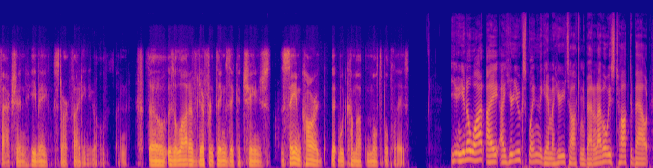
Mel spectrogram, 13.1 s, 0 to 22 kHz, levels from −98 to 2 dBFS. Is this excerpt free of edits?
yes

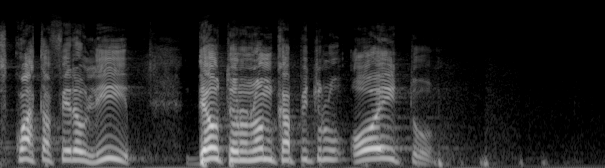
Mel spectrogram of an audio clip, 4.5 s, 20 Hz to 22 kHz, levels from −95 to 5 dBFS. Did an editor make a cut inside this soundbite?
no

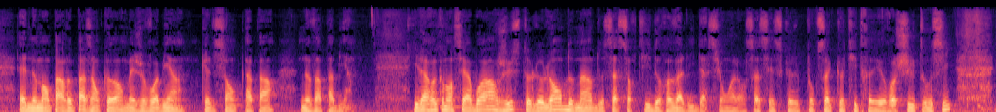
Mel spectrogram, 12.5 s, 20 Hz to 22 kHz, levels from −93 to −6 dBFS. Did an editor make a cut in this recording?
yes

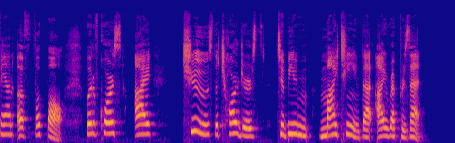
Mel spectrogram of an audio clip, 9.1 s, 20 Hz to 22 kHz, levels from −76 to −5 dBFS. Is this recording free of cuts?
yes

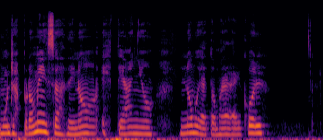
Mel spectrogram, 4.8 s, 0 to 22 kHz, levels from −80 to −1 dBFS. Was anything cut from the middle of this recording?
no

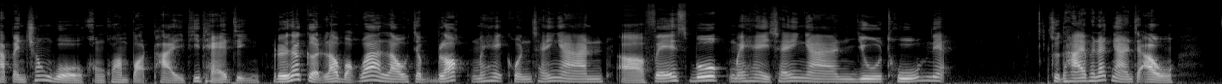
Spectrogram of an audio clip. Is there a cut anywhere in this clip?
yes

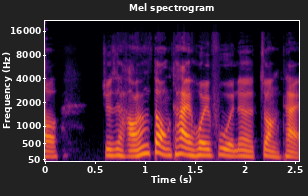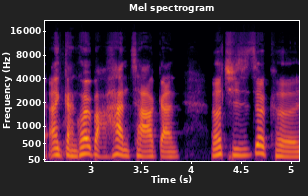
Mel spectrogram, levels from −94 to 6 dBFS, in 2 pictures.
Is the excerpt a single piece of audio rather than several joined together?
yes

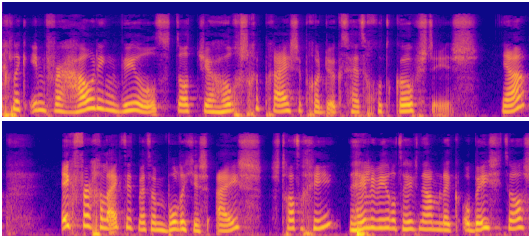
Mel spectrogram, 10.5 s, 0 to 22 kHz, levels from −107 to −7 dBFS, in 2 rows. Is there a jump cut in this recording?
yes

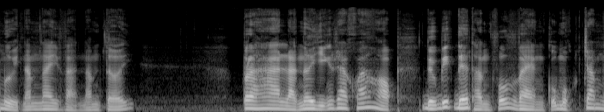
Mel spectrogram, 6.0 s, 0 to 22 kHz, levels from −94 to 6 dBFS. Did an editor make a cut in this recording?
yes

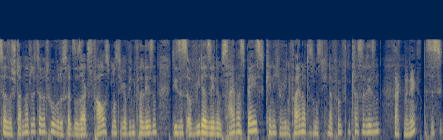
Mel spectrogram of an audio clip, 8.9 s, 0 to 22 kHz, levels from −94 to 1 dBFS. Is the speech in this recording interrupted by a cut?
no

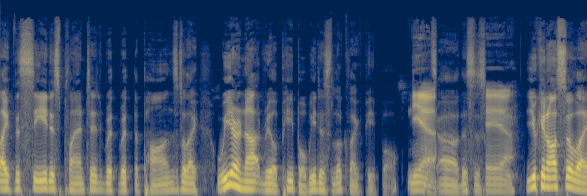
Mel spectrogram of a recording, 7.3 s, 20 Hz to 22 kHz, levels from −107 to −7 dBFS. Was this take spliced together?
yes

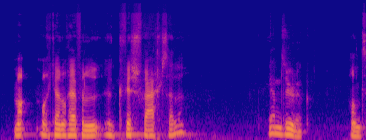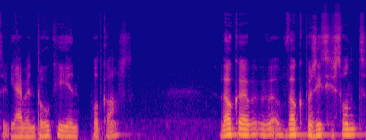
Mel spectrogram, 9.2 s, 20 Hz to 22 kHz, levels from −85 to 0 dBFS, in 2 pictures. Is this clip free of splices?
no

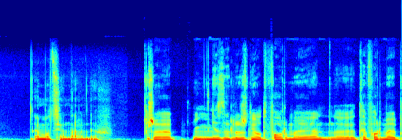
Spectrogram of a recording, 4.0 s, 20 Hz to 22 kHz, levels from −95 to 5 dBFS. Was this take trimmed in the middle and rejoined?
yes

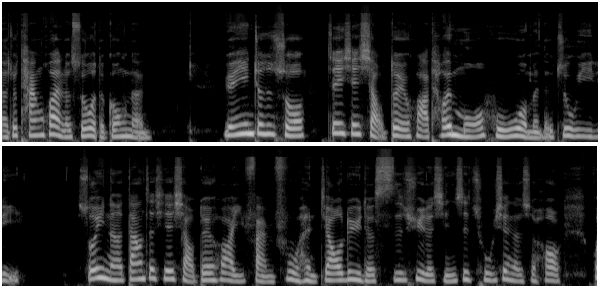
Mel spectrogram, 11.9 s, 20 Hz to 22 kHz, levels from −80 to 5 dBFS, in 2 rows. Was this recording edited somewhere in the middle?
no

